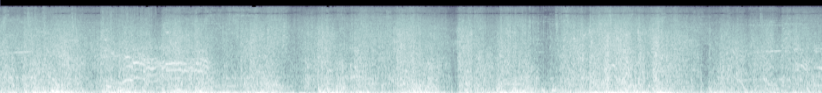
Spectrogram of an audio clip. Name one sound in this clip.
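Laser beams hum and zap.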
